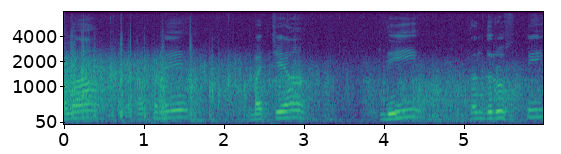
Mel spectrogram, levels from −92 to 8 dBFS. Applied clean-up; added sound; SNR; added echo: none; Thunder; 5 dB; none.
